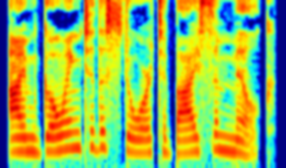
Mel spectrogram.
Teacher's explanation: the words going, store, buy, and milk are stressed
